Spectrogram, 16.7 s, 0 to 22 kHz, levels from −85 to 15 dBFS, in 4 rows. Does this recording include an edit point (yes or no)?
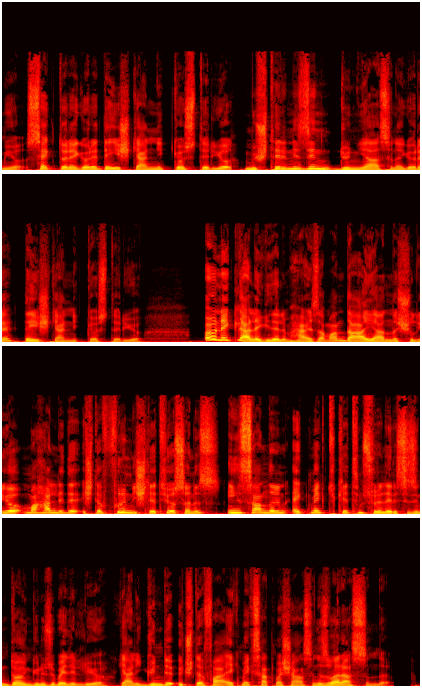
yes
